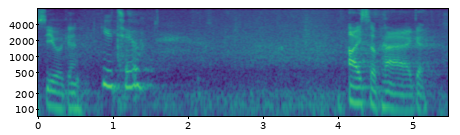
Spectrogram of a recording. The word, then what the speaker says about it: isopag: Isopag Isopag. Are there any alternate pronunciations?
